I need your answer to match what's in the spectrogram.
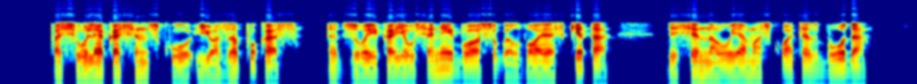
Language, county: Lithuanian, Kaunas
